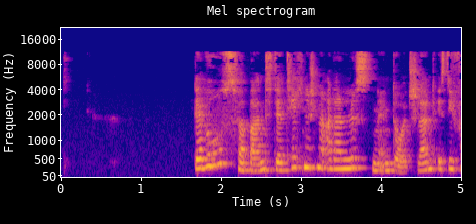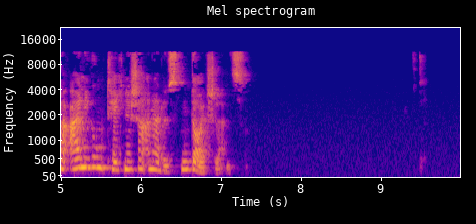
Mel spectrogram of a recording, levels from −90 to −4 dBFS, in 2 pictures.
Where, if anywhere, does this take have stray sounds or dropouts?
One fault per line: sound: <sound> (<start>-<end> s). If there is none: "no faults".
no faults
